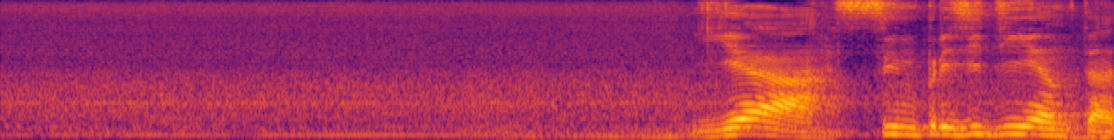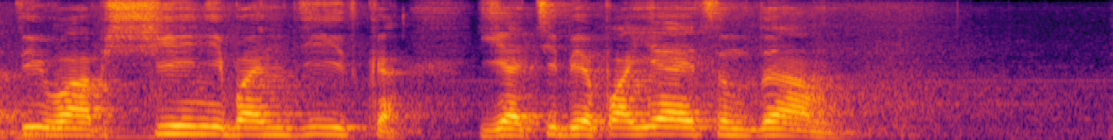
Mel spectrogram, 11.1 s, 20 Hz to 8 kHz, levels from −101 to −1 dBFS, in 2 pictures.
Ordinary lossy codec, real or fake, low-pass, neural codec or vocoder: none; real; none; none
